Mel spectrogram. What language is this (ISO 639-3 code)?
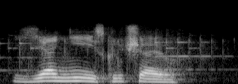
rus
